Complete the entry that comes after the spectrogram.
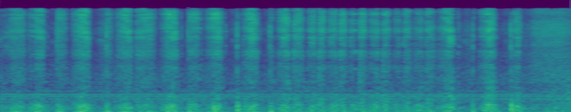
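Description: A graphite pencil in a blue holder scratches quick strokes across flat white drawing paper on a dark table, shading the hair area of a drawing. The result is a rapid, uneven run of dry, bright scratching rasps, each stroke short and dying away quickly over a faint steady low background.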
